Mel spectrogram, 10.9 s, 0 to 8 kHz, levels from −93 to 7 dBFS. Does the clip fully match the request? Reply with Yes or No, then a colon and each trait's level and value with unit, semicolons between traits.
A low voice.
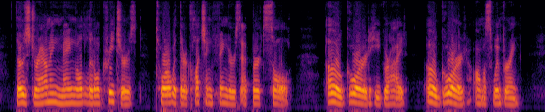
No: medium, 160 Hz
